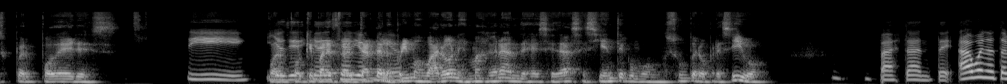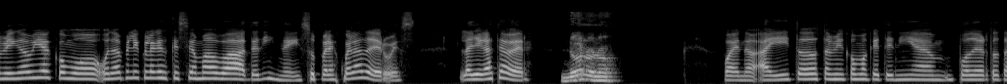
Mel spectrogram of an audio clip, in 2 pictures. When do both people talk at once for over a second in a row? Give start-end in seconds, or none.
2.7-4.1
